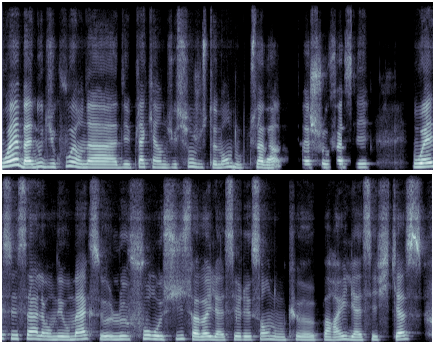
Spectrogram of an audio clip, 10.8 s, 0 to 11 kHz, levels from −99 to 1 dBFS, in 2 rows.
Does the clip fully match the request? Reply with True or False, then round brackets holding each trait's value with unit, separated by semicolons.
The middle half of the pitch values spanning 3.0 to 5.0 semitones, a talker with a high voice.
False (2.6 semitones; 210 Hz)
